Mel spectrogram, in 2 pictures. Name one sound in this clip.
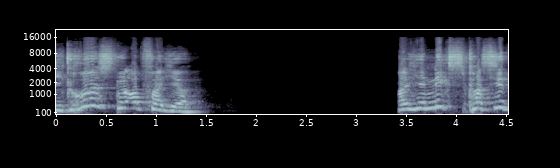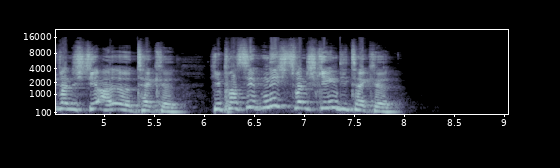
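A man speaks close to a microphone in short, lively bursts.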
